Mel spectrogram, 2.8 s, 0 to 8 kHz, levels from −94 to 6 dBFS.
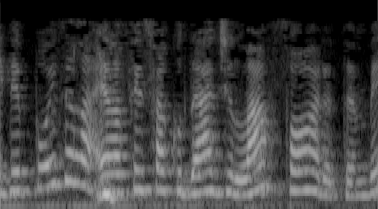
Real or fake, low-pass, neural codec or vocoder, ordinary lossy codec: real; 7.2 kHz; none; MP3, 24 kbps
